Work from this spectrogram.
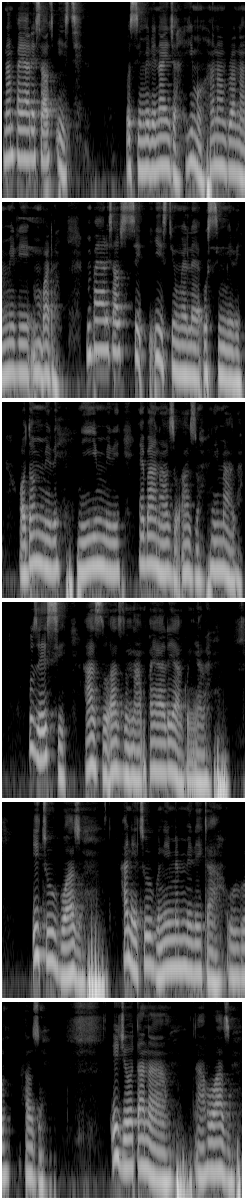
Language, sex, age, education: Igbo, female, 30-45, tertiary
